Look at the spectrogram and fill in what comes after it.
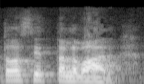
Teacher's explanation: जो जीभ हमारी है वो जाके दांत को टच कर रही है। इस वजह से इसे दंत वर्ण कहा जाता है।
